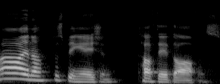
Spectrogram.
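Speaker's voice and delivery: acted dry, straight-faced deadpan, voice dropped. Retelling a joke line to a sales prospect: imitating own deadpan delivery. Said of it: "I'll say it with a straight face".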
